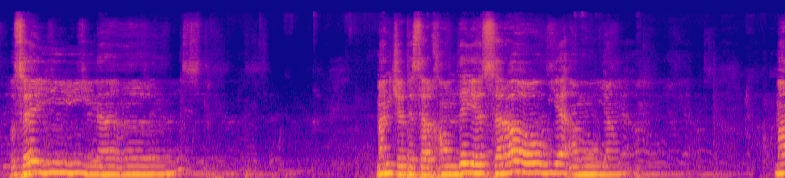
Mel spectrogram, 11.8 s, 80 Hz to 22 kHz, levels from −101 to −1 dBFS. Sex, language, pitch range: male, Persian, 170-205 Hz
